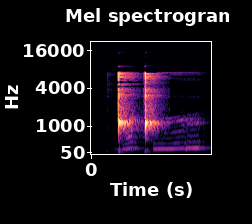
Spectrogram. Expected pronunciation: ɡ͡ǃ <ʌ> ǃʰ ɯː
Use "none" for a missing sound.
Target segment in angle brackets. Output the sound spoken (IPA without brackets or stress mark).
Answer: ʌ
